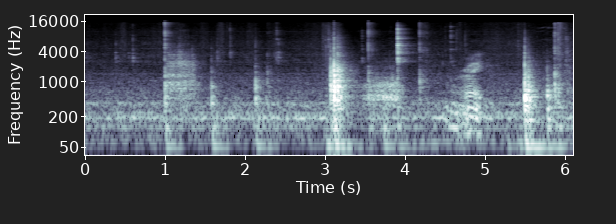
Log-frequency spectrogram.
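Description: Metal LED light pods and their mounting brackets being handled and set down on a countertop: a few clunks and clinks, the loudest about three seconds in, with rustling and scraping between.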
